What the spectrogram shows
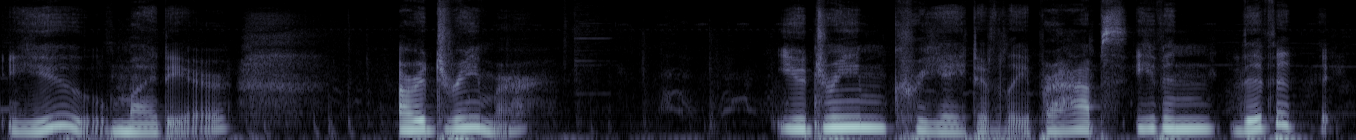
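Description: In a soft-spoken audio roleplay addressed to the listener, a woman plays a kindly, playful, knowing tarot reader at a Renaissance faire. Her mid-range voice is smooth and soft, sounding intrigued and knowing as she speaks very slowly and soothingly, with theatrical flair and dramatic pauses. The close studio mic gives a dry recording.

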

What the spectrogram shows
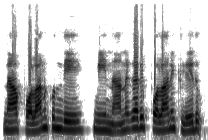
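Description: A woman voicing a polite, calm young man who speaks softly and teases gently, in an audiobook reading. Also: on the low side, brisk, no room sound, close to an everyday voice. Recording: dry, narrow phone-like sound.

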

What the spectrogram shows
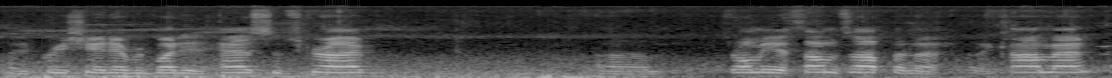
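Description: A man's voice: a little high, sing-song, fairly quick, gravelly, background noise. Easygoing man chatting in an outdoor yard. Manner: easygoing, rambling, repeats words and restarts. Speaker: woodworking channel host. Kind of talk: casual outdoor workshop commentary. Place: outdoor sawmill yard in the woods.

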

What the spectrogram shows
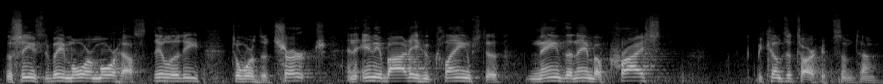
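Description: Folksy pastor preaching. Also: male voice, a little high, moderate pace. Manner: folksy, conversational preaching with restarts and asides. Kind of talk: sermon. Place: small church sanctuary, indoors.

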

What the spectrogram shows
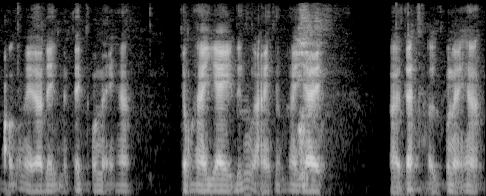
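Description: A programming teacher gives a casual screen-recorded coding lesson, talking his way through each step as he clicks along and using lots of filler particles. He has a deep voice with little pitch movement and races along; the highs are cut off, with a little hiss or hum.

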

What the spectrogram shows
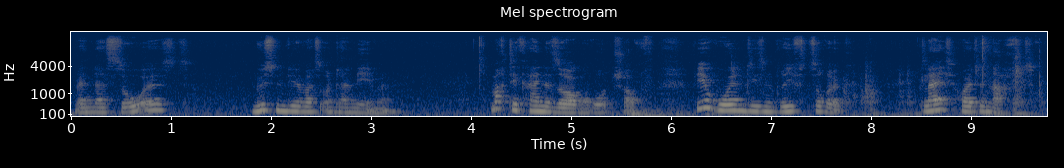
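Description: A woman voicing a curious, cheeky male fox in a children's story, slow and a bit gravelly. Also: lowish voice, expressive, mellow, roomy sound, slight background noise. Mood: reassuring. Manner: teasing, then reassuring.

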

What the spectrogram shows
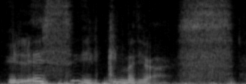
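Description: رجل بلهجة مصرية يشرح درسًا في الصوتيات الإنجليزية لأطفال صغار، ويمدّ أصوات الحروف ببطء. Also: male voice, sits high, sing-song, dark tone, slightly rough, dry recording, low-quality recording. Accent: Egyptian Arabic. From Egypt. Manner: slow, drawn-out sounding of letters. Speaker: English teacher for young children. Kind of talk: phonics lesson.

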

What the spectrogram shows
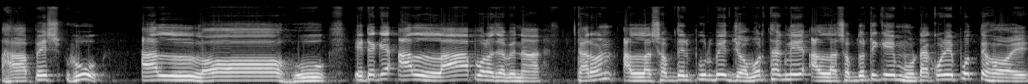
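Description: His voice sits high and sounds a bit bright and clean, with a fairly quick pace. This man, speaking with a Bangladeshi Bengali accent, teaches Quran reading through a slow spelled-out recitation, patiently spelling letters and vowels and elongating each word for the listener to say back.

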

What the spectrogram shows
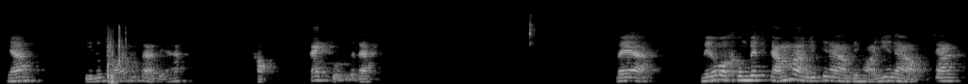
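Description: A man leads a language lesson, patiently correcting a student's pronunciation and repeating phrases slowly. His voice sits slightly high. The recording is lo-fi and echoes around the room. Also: lively intonation. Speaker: Korean language teacher. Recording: echoey, dull lo-fi room sound.

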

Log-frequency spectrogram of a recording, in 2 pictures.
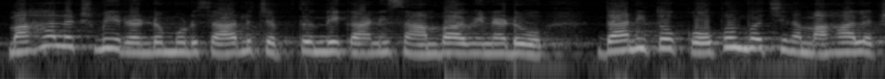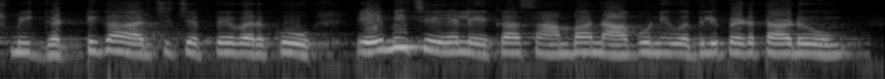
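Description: A woman's voice: on the high side, a little fast. A woman narrating a recap of a TV serial, telling the story and briefly acting out the characters' lines. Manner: lively, raises voice for quoted lines. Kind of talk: storytelling recap with acted quotes.

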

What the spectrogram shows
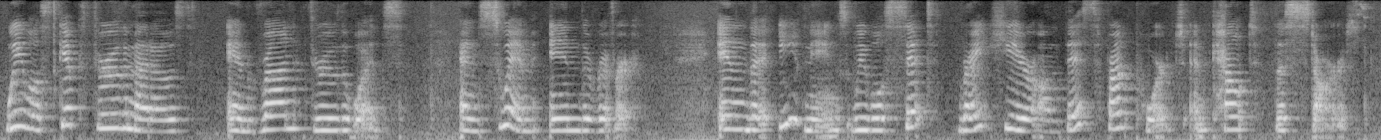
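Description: Woman reading as a cheerful eager storybook frog, high and unhurried, bright urging tone, roomy echo, set back from the mic. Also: distant mic.

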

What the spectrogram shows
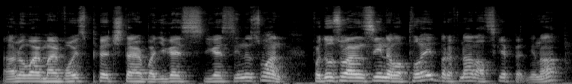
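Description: A man co-hosting a live reaction stream, chatting casually and excitably with slang while he talks to viewers. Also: a little high, quick pace.

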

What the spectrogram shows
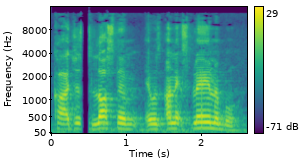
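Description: A man's voice: a little high, fairly even intonation, moderate pace, fairly bright tone, breathy edge. Slangy young man, teasing. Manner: slangy, teasing, laid-back storytelling. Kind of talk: casual banter on a live stream. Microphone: phone.

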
